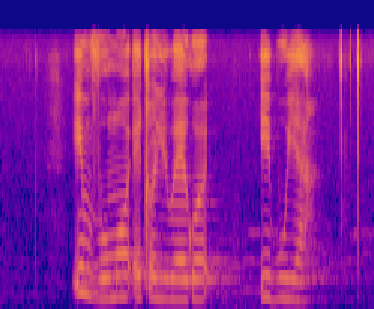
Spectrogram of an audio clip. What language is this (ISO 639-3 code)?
nbl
